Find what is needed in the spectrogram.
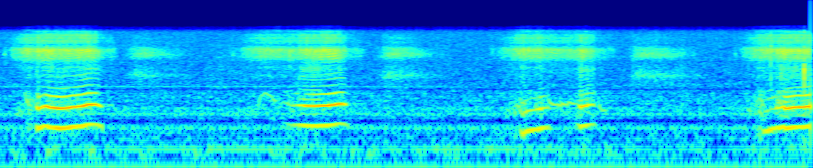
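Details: Baby snoring: loud, tonal, fluttering snores on each breath, about one every three seconds, with a slight whistle.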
